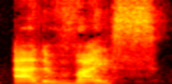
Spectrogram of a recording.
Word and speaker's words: advice: remember about pronunciation so number seven is advice advice advice it has a c and it's pronounced like SS sound advice and then number eight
